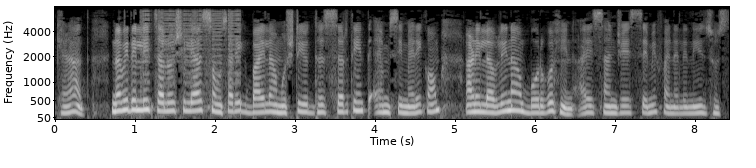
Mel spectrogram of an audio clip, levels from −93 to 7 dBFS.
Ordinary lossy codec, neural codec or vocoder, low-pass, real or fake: none; none; 7.2 kHz; real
